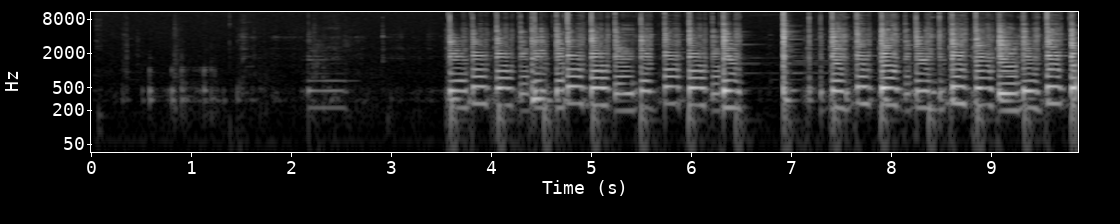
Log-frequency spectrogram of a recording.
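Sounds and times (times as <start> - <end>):
acoustic mandolin noodling: 3.6 - 9.8.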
